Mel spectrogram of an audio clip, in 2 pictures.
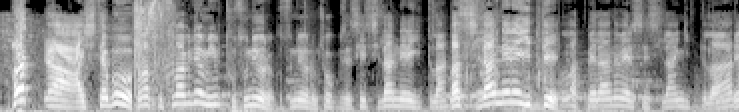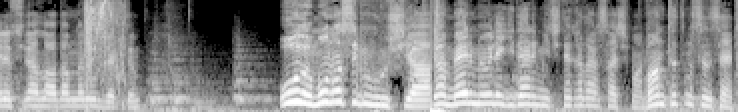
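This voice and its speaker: A man giving jokey, excitable commentary while playing a video game, breaking into yelps and shouts. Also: sits high, fast. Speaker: gaming YouTuber. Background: game music.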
